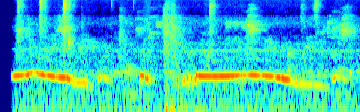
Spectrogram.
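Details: Zebra dove of the pelung type cooing: long low, steady, slightly wavering coos that sag at the end, two extended phrases with a short broken section between, over a steady low hum.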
